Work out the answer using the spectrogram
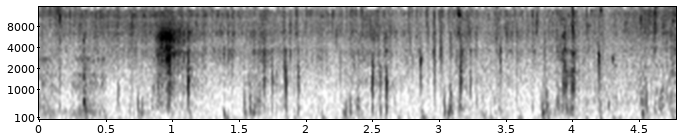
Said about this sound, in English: Hold on, let me drink my Coke. I need a sip. I've been craving this.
